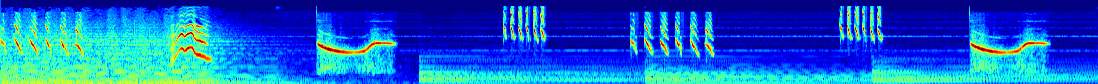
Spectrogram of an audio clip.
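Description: Bird chirps in quick runs of five or six falling notes, and twice a whistle that swoops down and back up, voicing a cartoon chickadee whose thanks are shown as text. Soft sustained music chords sound underneath.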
